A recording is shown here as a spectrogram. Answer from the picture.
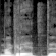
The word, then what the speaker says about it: Magritte: La pronuncia è Magritte, ne sono sicuro.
